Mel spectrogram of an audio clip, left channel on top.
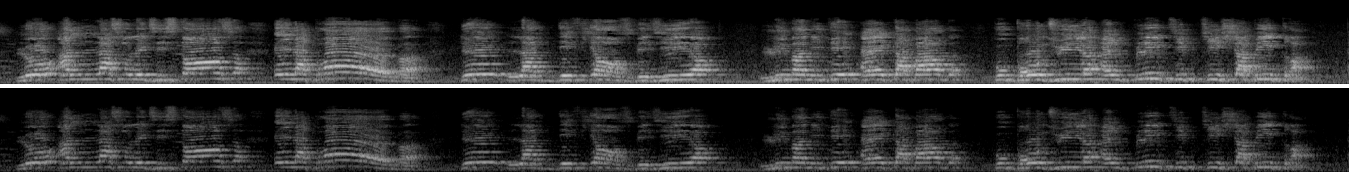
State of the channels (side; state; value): right; quieter; 10.9 dB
